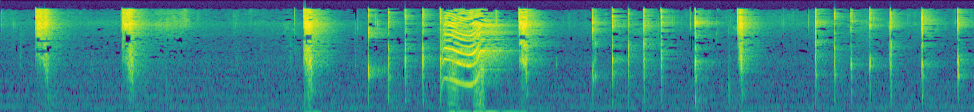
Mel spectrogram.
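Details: Indian ringneck parrot, a seven-year-old rescue bird kept indoors in India, making sharp clicking sounds at irregular intervals, with a loud, harsh rising-and-falling squawk in the middle of the run of clicks.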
